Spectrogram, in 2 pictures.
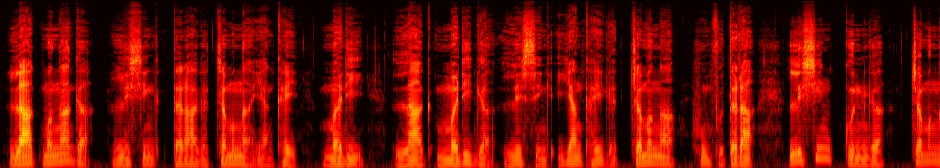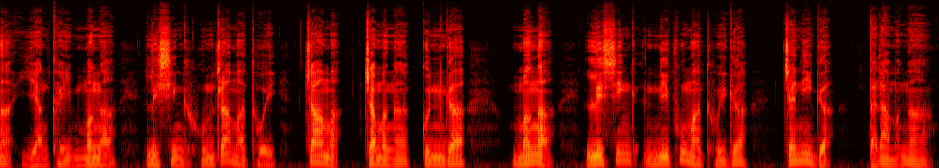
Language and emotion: Manipuri, neutral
